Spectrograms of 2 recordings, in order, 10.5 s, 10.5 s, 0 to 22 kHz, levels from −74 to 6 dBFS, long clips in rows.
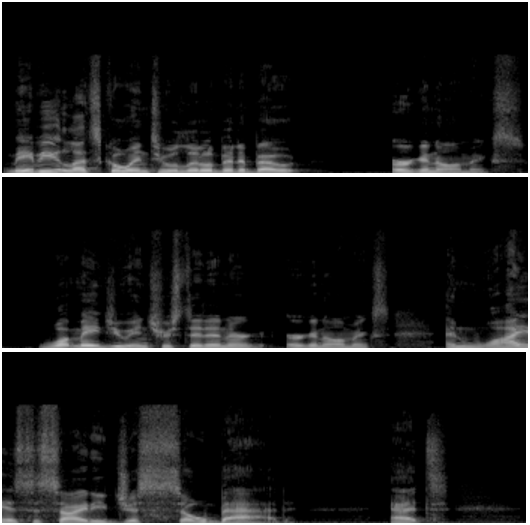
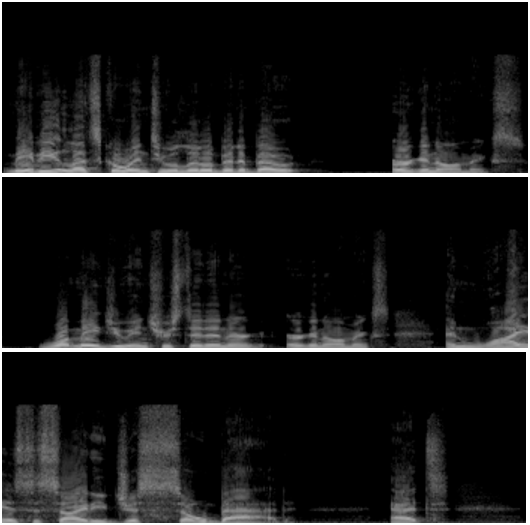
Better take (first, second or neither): first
